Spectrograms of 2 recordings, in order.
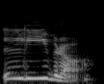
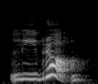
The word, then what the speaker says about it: libro: So if it ends in a vowel, right, it tells us our stress, that emphasis, is on the next to last syllable. So that means we pronounce it libro, not libro, right?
